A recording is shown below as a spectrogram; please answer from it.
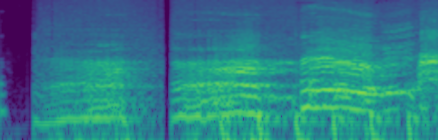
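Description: A deep monster roar from a horror version of Squidward. It comes in two long stretches, broken by a sudden cut about one and a half seconds in.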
